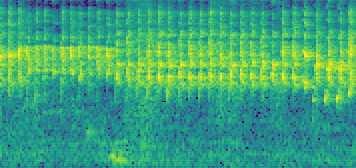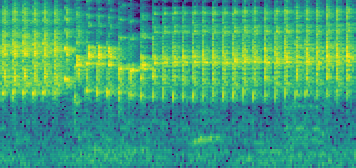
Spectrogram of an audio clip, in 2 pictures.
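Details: Lovebird training song, long-duration: a dense, continuous high chattering trill with rapid pulses repeating about three times a second, steady throughout.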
